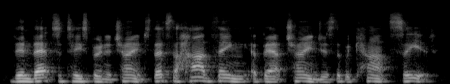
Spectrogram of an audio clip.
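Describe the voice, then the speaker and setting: Speaking at a moderate pace with an Australian accent, a man of medium pitch keeps his intonation fairly even in a very clean recording with a silent background. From rural South Australia. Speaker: sustainability educator and speaker. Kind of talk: podcast interview.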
